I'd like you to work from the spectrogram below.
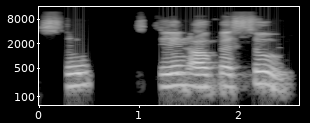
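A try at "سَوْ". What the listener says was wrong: হ্যাঁ, সিন ওয়াও জাবার আছে, পেশ নেই।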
